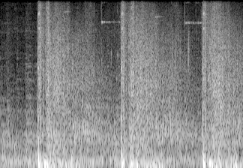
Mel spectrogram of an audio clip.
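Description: Video game gunfire from two guns: three loud, sharp bursts spaced about a second apart over a steady background rumble, with no talking.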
